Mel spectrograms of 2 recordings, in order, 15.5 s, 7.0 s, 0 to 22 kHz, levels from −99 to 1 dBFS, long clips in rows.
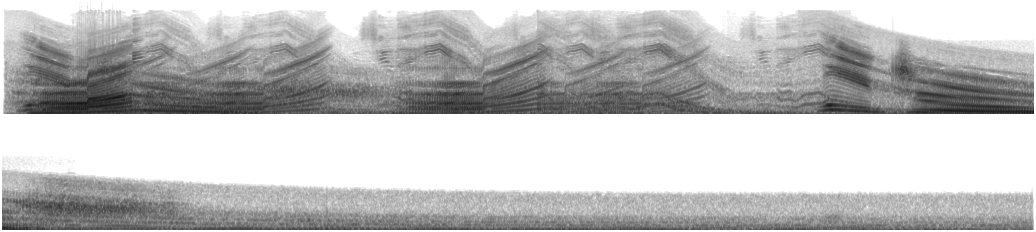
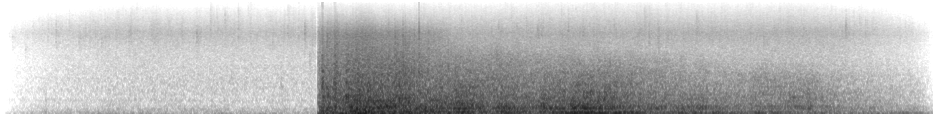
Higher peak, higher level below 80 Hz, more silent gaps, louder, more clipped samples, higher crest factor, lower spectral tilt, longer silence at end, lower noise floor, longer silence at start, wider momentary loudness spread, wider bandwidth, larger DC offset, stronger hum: first, 0 dBFS vs -4 dBFS; about the same, -30 dBFS vs -28 dBFS; neither; first, -18 LUFS vs -21 LUFS; neither; about the same, 20 dB vs 18 dB; about the same, -7.5 dB/octave vs -6.5 dB/octave; second, 0 s vs 0.45 s; second, -39 dBFS vs -65 dBFS; second, 0.05 s vs 2.35 s; first, 25 LU vs 18 LU; about the same, 12 kHz vs 12 kHz; neither; neither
